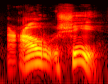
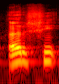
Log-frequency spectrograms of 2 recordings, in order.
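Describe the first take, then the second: First: The word begins with a deep throat sound. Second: The word begins with a plain vowel. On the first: The speaker calls it right. "it's arshi" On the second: The speaker calls it wrong. "It's not arshi"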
